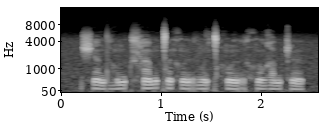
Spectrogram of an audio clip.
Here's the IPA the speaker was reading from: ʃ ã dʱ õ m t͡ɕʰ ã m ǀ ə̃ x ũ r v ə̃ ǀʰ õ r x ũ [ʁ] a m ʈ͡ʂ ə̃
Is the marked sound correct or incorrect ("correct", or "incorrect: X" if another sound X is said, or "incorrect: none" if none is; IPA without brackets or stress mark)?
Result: correct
